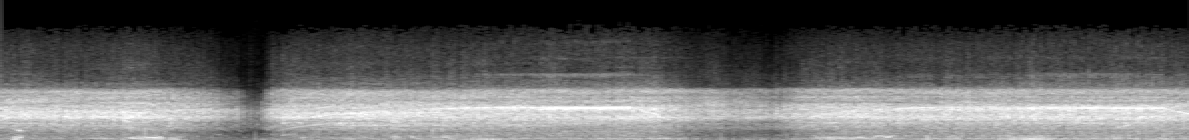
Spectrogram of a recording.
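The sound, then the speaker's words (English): In a Boston Blackie radio drama scene, a drill bores steadily into a metal vault, its harsh, high-pitched whine droning loudly and continuously, easing off briefly twice before grinding back up to full strength. “Go ahead with your drill, Addy.”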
